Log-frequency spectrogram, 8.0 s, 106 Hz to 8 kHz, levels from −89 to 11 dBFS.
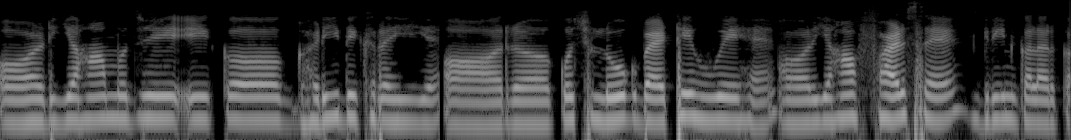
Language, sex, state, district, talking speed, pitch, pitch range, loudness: Hindi, female, Maharashtra, Nagpur, 165 wpm, 195 Hz, 185-205 Hz, -31 LUFS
